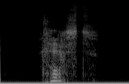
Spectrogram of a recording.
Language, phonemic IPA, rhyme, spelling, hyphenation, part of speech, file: Dutch, /ɣɛrst/, -ɛrst, gerst, gerst, noun, Nl-gerst.ogg
- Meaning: 1. barley (Hordeum spp., particularly Hordeum vulgare) 2. barley seed, used for brewing beer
